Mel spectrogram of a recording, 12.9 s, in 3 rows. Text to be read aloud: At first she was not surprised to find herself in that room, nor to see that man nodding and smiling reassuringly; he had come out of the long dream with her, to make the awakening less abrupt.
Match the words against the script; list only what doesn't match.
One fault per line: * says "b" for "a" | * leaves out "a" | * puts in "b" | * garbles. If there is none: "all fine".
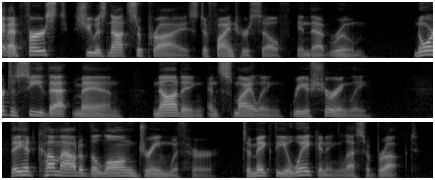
* says "they" for "he"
